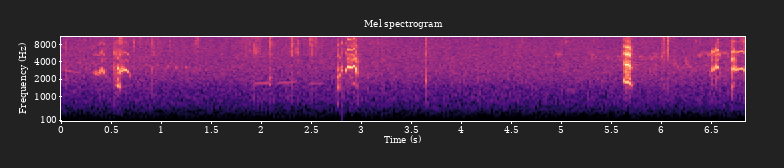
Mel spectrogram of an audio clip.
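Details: Osprey at a nest on 27 June 2022, the adult bringing a fish and watching the feeding; sparse sharp high chirps, a few loud ones spaced several seconds apart over faint background ticks.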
